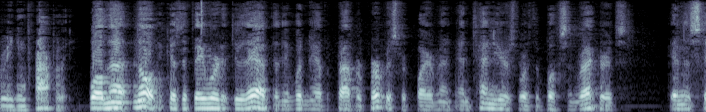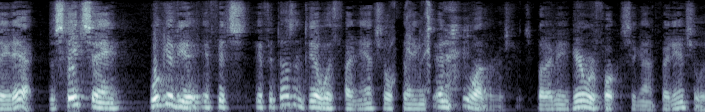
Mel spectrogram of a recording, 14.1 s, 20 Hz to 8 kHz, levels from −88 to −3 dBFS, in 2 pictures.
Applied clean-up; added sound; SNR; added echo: neural mask model RNNoise.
